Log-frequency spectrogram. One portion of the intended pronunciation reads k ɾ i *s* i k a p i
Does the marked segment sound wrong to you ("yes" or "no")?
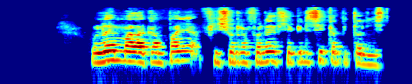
no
